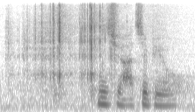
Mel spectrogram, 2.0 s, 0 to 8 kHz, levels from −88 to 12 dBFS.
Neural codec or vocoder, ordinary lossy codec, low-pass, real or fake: none; none; 7.2 kHz; real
